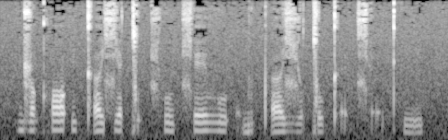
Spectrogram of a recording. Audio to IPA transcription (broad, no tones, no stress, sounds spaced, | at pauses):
ɖ͡ʐ ɔ kʰ ɔ ʔ i kʼ ɐ ɕ ɛ ǀ ṵ t͡ɕʰ u t͡ɕʰ e v u ʔ ɛ̰ b ɨ pʼ ɐ ʑ o ǀ u kʼ ɛ̰ t͡ɕʰ ɛ̰ kʰ i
